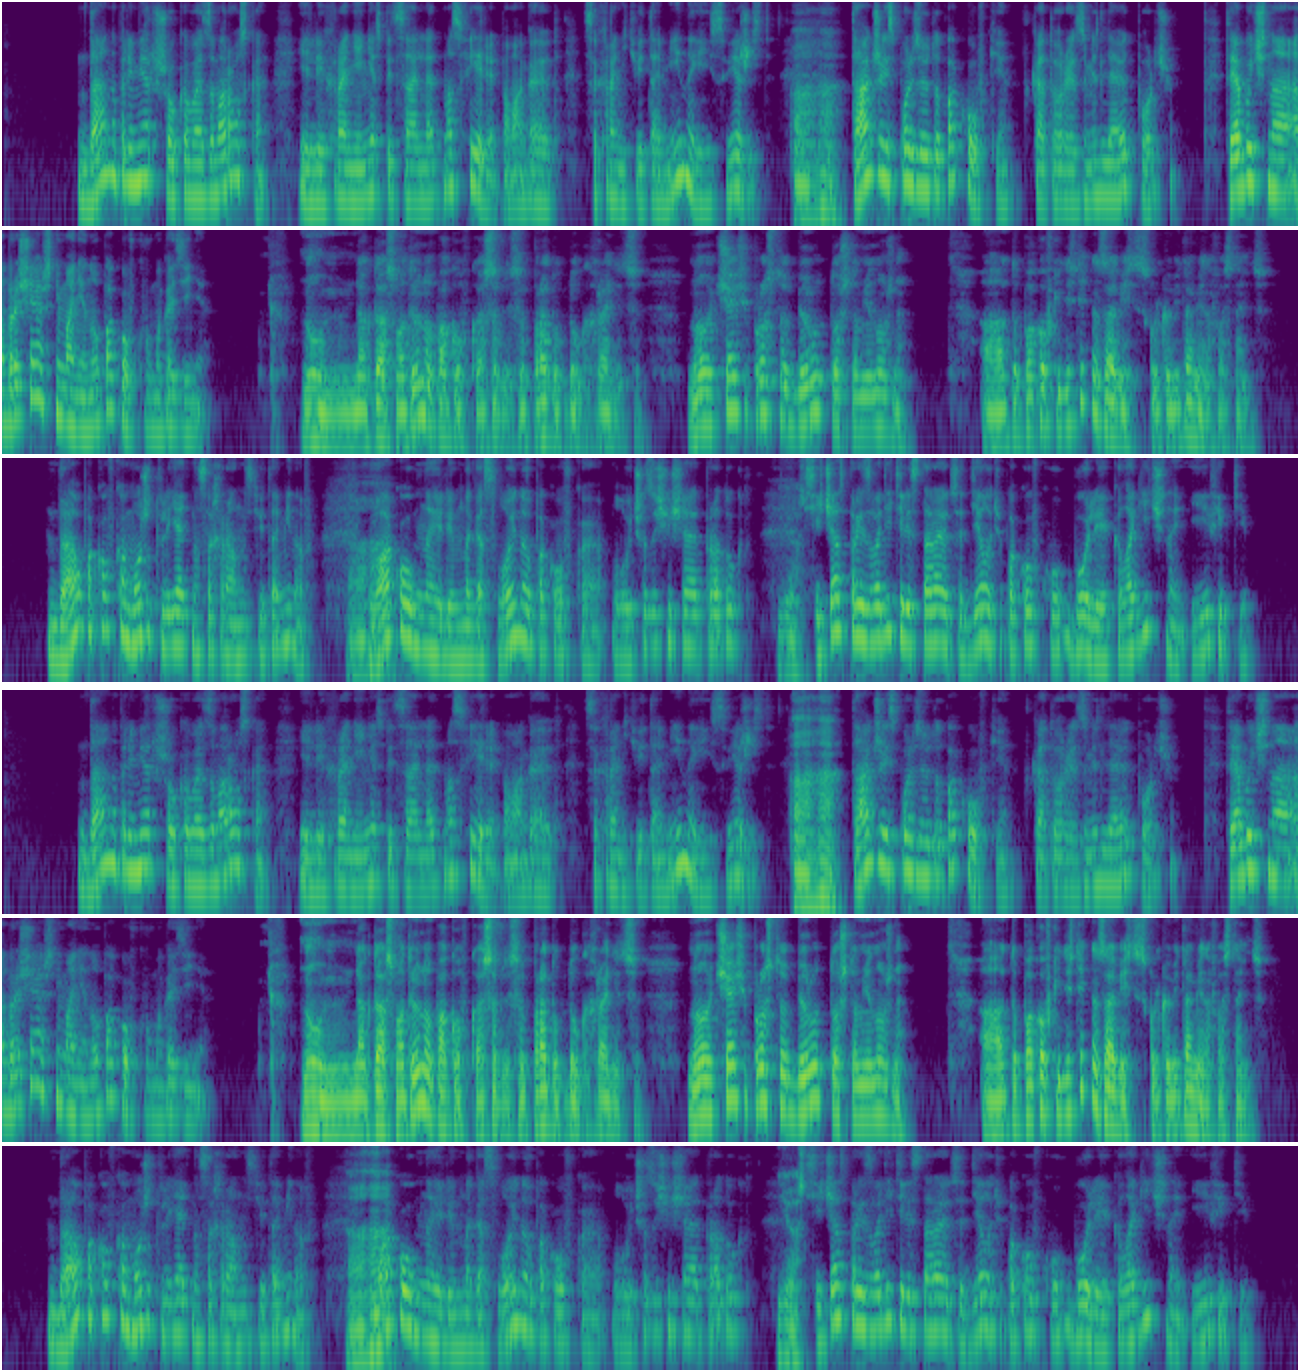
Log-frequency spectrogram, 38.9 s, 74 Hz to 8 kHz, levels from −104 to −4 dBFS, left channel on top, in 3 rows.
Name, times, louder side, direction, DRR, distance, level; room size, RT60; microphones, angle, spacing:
voice 1, 0.8-5.5 5.8-7.6 8.5-11.7 12.1-15.0 26.4-33.3 33.7-38.4, left 3 dB, 55° left, 0.5 m, -35 dB
voice 2, 7.9-8.4 15.6-19.3 19.8-22.0 22.4-25.5 29.4-29.8 33.7-33.9, right 4 dB, 65° right, 0.3 m, -32 dB
2.9 x 2.1 x 3.7 m
head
